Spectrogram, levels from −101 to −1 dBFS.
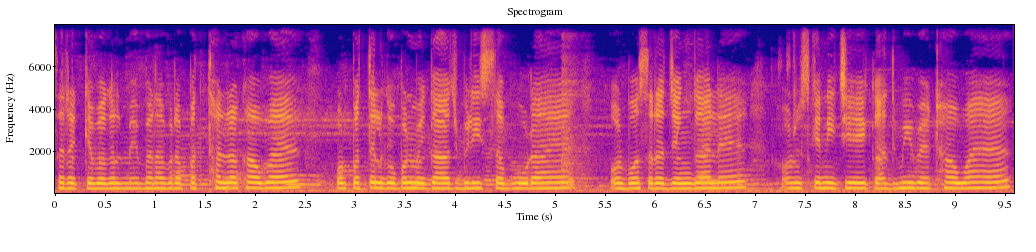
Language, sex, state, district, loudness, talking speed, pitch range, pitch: Hindi, female, Bihar, Katihar, -14 LUFS, 205 wpm, 245-255 Hz, 250 Hz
